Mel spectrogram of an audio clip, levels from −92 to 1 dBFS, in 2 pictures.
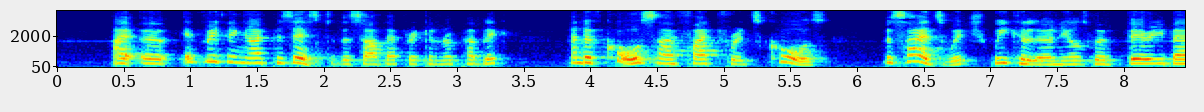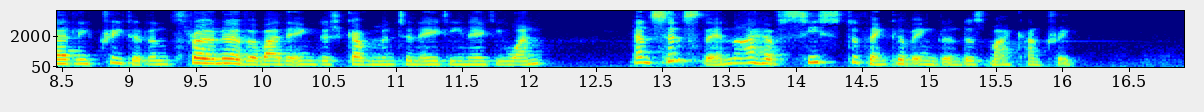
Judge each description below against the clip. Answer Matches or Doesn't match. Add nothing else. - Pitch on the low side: Doesn't match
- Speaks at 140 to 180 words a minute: Matches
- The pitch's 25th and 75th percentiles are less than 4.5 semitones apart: Doesn't match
